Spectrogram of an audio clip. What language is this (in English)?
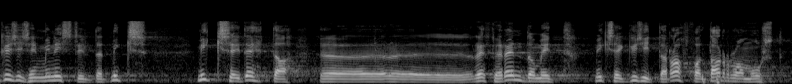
Estonian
